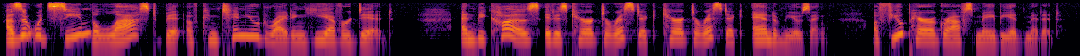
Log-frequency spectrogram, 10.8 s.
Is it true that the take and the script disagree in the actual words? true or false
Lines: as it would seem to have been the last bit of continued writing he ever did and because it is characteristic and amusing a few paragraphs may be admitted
true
